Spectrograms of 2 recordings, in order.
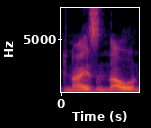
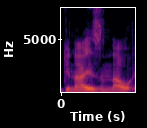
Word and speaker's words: Gneisenau: Especially in English-speaking circles, there is sometimes the theory that the G in Gneisenau is silent and not pronounced, and that the name should therefore be pronounced Gneisenau. Even in debates with Germans, this theory is sometimes stubbornly maintained. Apart from a few H letters, there are actually no silent consonants in the German language, as for example in Thron, and virtually none at the beginning of words.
